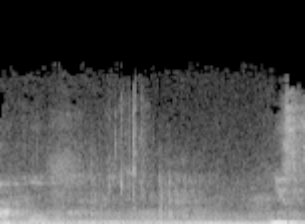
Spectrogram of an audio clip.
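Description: A woman's voice through a stage microphone, drawing out one long held sound on a steady pitch while reciting a poem, over a faint low hum.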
